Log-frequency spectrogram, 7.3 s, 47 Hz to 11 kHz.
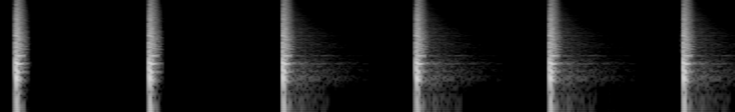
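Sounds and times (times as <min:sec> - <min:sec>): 
drums in a room: 0:00.2 - 0:00.4, 0:02.8 - 0:03.3, 0:04.2 - 0:04.6, 0:05.5 - 0:05.9, 0:06.8 - 0:07.3.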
